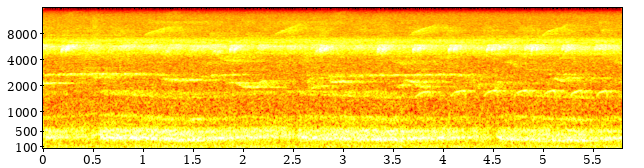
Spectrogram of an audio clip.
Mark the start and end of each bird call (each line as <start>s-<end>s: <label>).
0.0s-5.8s: Hauxwell's Thrush (Turdus hauxwelli)
1.7s-2.2s: unidentified bird
3.5s-5.8s: Long-winged Antwren (Myrmotherula longipennis)
3.5s-5.8s: Plain-winged Antshrike (Thamnophilus schistaceus)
